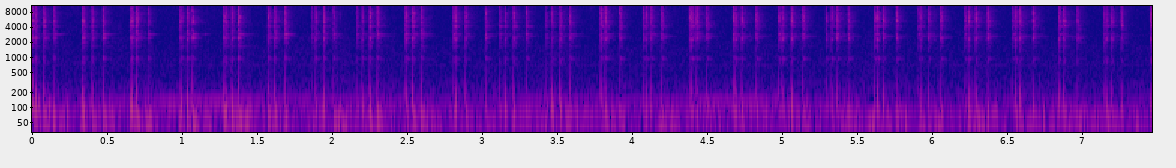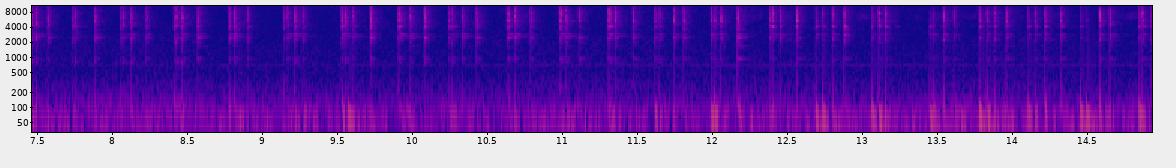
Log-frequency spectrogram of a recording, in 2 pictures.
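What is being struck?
Small metal soda can.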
